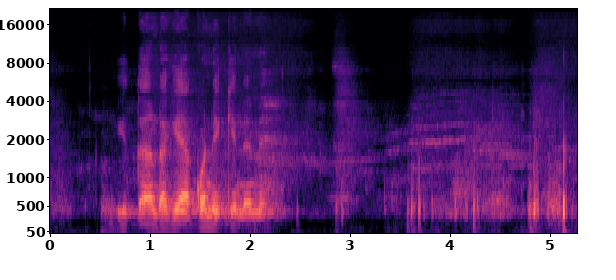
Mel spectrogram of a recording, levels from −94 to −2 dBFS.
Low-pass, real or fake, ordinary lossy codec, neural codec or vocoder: none; fake; none; vocoder, 44.1 kHz, 128 mel bands every 512 samples, BigVGAN v2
